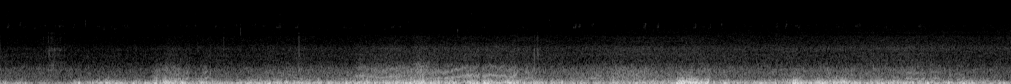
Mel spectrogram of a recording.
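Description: Airflow buffeting the camera microphone in flight under a tandem paraglider: a loud, gusty rumble that surges a few times, strongest about seven seconds in.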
